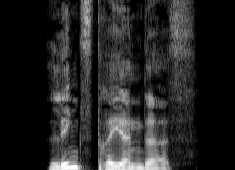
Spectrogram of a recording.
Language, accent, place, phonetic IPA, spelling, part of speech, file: German, Germany, Berlin, [ˈlɪŋksˌdʁeːəndəs], linksdrehendes, adjective, De-linksdrehendes.ogg
- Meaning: strong/mixed nominative/accusative neuter singular of linksdrehend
